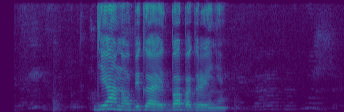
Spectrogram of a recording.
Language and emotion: Russian, neutral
